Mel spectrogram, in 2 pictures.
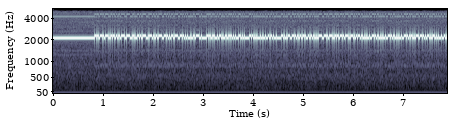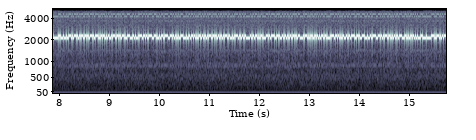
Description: RTTY, about 75 baud. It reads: RTTY TEST AT 75 BAUD, 170HZ SHIFT CQ CQ CQ DE AA7BQ WE HOPE THAT YOU ARE RECEIVING THIS MESSAGE WITHOUT ERRORS.
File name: w ry170 / rtty75.wav / rtty75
